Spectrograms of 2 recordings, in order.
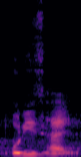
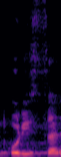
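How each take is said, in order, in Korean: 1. 마지막 음절은 평음 s 소리로 시작합니다. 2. 마지막 음절은 경음 s 소리로 시작합니다. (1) "발음을 정확히 못하는 그 지역 방언" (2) "그럼 보리쌀 해봐"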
